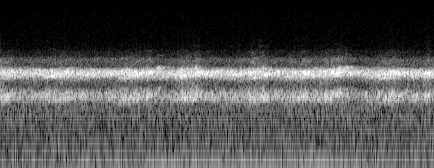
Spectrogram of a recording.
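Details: Wetland frogs calling at night in spring, captured live: a thick continuous chorus of pulsing trills, slightly wavering in strength, over a soft low drone.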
